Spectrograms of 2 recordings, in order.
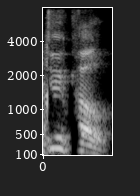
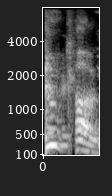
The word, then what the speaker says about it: Zucco: Zuko. Zuko.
